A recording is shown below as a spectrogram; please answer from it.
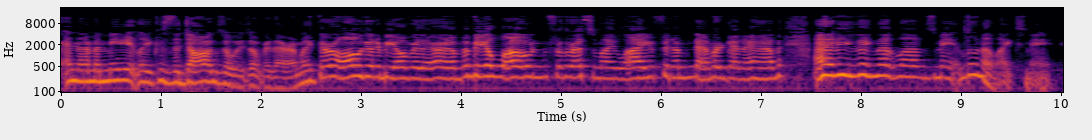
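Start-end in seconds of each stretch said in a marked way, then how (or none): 2.6-8.9 fast, mock-whiny self-pity; self-pitying outburst. Wife replaying her panic about the kittens, fast mock whine. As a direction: rush it out like a pouty wail.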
